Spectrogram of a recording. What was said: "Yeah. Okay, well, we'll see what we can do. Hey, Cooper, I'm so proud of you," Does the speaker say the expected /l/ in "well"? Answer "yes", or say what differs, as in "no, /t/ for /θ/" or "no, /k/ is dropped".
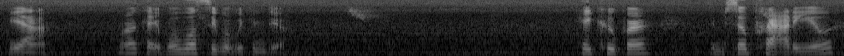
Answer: yes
